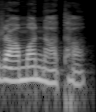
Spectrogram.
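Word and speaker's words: Ramanath: नाथा है कि नहीं लेकिन हम इसको प्रोनाउंस कैसे करेंगे रामनाथ जैसे इंग्लिश में जैसे भगवान राम को भी हम रामा लिखते हैं ना तो ऐसे ही इंग्लिश में ए लग जाता है ठीक है अगर आप लिखते हो तो आपको ए लगाना पड़ेगा अगर आपने ए नहीं लिखा तो आपका स्पेलिंग एरर हो जाएगा यहां पे लेकिन प्रोनाउंस हम इसको कैसे करेंगे रामनाथ बोलके प्रोनाउंस करेंगे ठीक है तो स्टार्ट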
